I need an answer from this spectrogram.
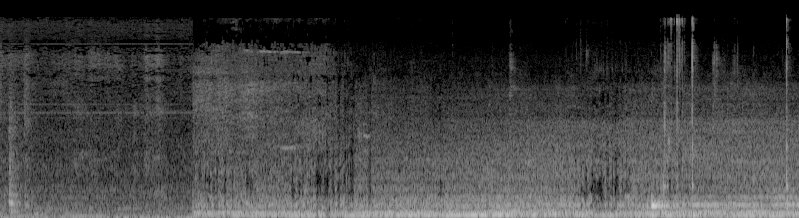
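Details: Indoor low hum and rumble with faint traffic-like noise and a few soft knocks, with no animal calls.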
